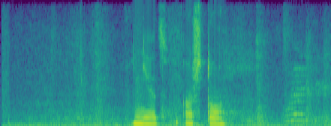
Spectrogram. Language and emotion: Russian, neutral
